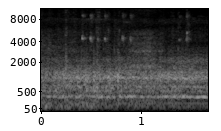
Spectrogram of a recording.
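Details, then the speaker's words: Magicycle Deer full-suspension e-bike while riding, after being taken apart for a flat tire: faint, high, bird-like chirps come and go over the quiet hum; a metal rubbing squeak, cause unknown, suspected part needing adjustment after reassembly. "guys hear it kind of squeaking it kind of sounds like a little bird going don't know what that is now we'll figure it out no big deal the bike is still running that's the main thing"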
